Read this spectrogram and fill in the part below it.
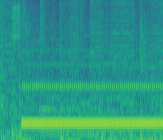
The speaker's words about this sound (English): Someone is calling.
